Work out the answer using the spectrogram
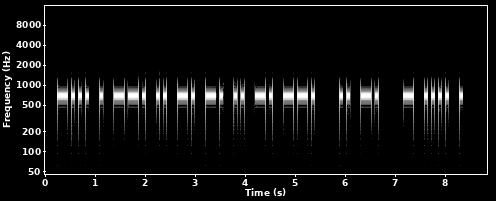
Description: Morse code, heard as a keyed tone, about 17 wpm, 700 Hz. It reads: BEGINNING IN THE
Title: Sentences from Top 1000 Words - Review Part 6 - 17wpm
